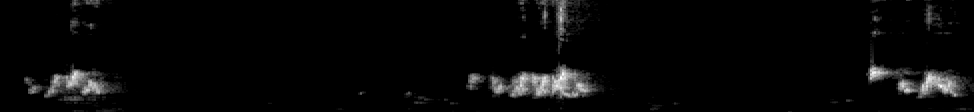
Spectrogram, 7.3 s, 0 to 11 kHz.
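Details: Caged decoy red-whiskered bulbul used to lure birds for trapping in 2021: three short, bright warbled phrases, each under a second, spaced about three seconds apart with quiet between.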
